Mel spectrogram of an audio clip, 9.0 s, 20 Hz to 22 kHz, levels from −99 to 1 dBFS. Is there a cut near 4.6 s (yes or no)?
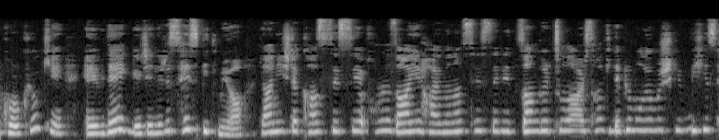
yes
